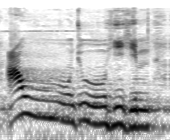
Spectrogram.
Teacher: nun sukunnya dimasukkan ke huruf wawu dengan disertai dengung. Dimasukkan itu artinya tidak usah dibaca. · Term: idgham bi gunnah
